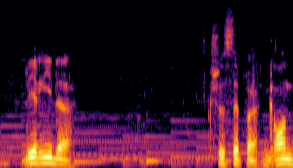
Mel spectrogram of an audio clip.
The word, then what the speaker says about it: Lérida: Et ensuite, je ne sais pas, je peux aller là-bas vers, on va le prononcer à l'espagnol, Lleida, Lérida.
